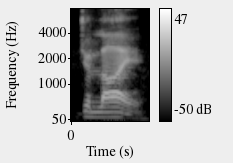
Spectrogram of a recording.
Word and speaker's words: July: जुलाई, तो लाई नहीं बोलना, क्योंकि एंड पे आई साउंड नहीं है, आए साउंड है, आए। जुलाई, जुलाई, जुलाई। 2 सिलेबल्स हैं और सेकंड पे स्ट्रेस है।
